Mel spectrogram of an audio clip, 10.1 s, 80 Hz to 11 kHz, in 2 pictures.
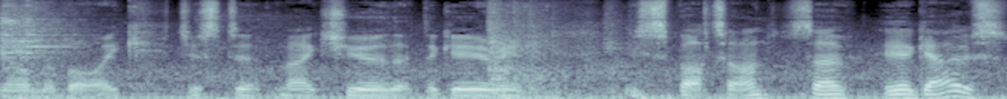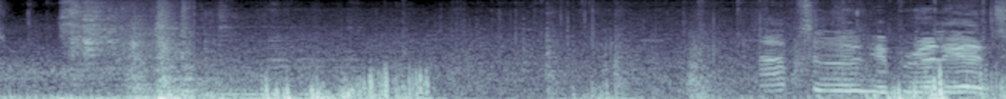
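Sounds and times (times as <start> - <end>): wind buffeting microphone: 4.6 - 10.0.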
